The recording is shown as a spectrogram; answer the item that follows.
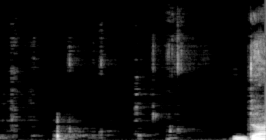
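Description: A stylus clicking against a writing tablet as a word is handwritten: one sharp click about half a second in, then a few faint ticks.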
